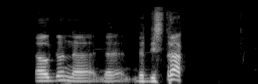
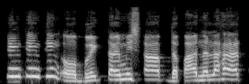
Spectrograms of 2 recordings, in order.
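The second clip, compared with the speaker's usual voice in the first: high, louder bell sound then call; bell and announcement; 7 semitones higher, 3 dB louder than usual. Retold or imitated. Demon in hell announcing break over to people.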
